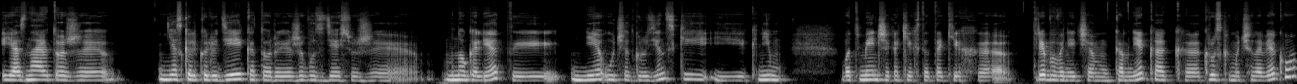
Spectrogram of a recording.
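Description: A woman speaks in an ordinary speaking voice at a medium pitch. Her pace is fairly slow and her intonation fairly even. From Moscow region, Russia. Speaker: Russian language teacher. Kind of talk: casual interview.

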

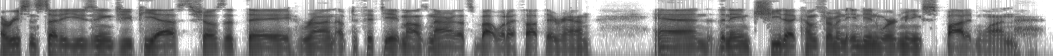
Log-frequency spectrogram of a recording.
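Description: The speaker talks at a moderate pace with a Californian accent. The intonation stays fairly even. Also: man, very deep, low pitch for a man. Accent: Californian American. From Southern California. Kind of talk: casual panel chat, personal story.

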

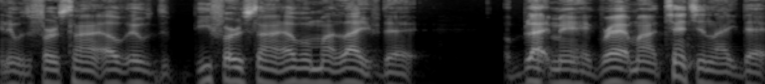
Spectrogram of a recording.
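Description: A man's medium-pitched voice with an American accent, fairly even intonation and a very fast pace, on a very clean recording with a silent background. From Virginia Beach, US South. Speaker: film producer and author, former drug dealer. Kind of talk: casual interview storytelling.

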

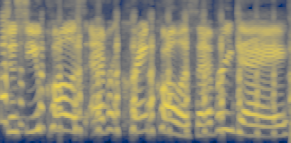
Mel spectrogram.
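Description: A woman speaks in a raised, projected voice at a moderate pace. Her pitch swings very widely. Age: 30s. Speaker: podcast co-host. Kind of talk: casual chat. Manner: animated.

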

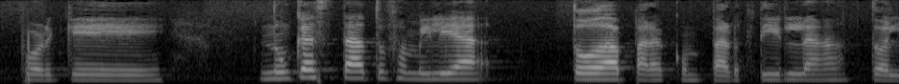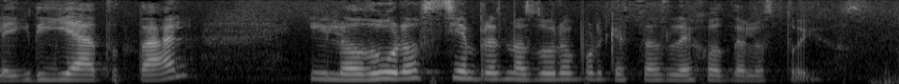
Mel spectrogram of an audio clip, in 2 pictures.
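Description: Loudness swings widely as a woman with a normal speaking voice talks at a moderate pace, her medium pitch held in fairly even intonation. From Quito, Ecuador. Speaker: first grade teacher. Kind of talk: casual interview.

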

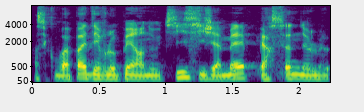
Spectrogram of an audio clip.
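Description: A man speaks at a fairly low pitch. The sound is dry and close, with no echo. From Paris southern suburbs, France. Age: 20s. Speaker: startup founder and CEO. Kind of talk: interview.

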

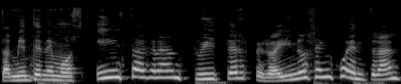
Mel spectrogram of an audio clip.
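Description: A woman talks very slowly in a dark, mellow tone. Her pitch swings very widely. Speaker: book podcast co-host. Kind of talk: casual chat.

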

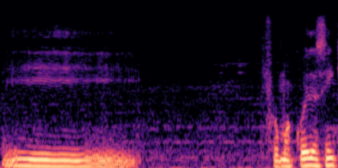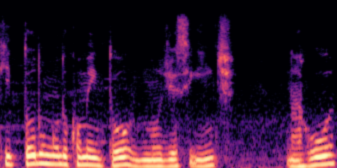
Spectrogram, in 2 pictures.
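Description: A man with a medium pitch and a dark, mellow tone talks at a very slow pace, his intonation fairly even and his speech broken by long, frequent pauses. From São Paulo, Brazil. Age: 30s. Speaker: listener. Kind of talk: recorded personal story. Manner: halting.

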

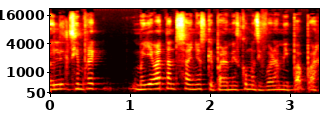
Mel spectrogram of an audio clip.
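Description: A woman speaks at a fairly quick pace in a medium-pitched, somewhat breathy voice with a dark, mellow tone. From Mexico, Celaya, Guanajuato. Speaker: entrepreneur, tea shop franchise owner. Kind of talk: interview storytelling.

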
